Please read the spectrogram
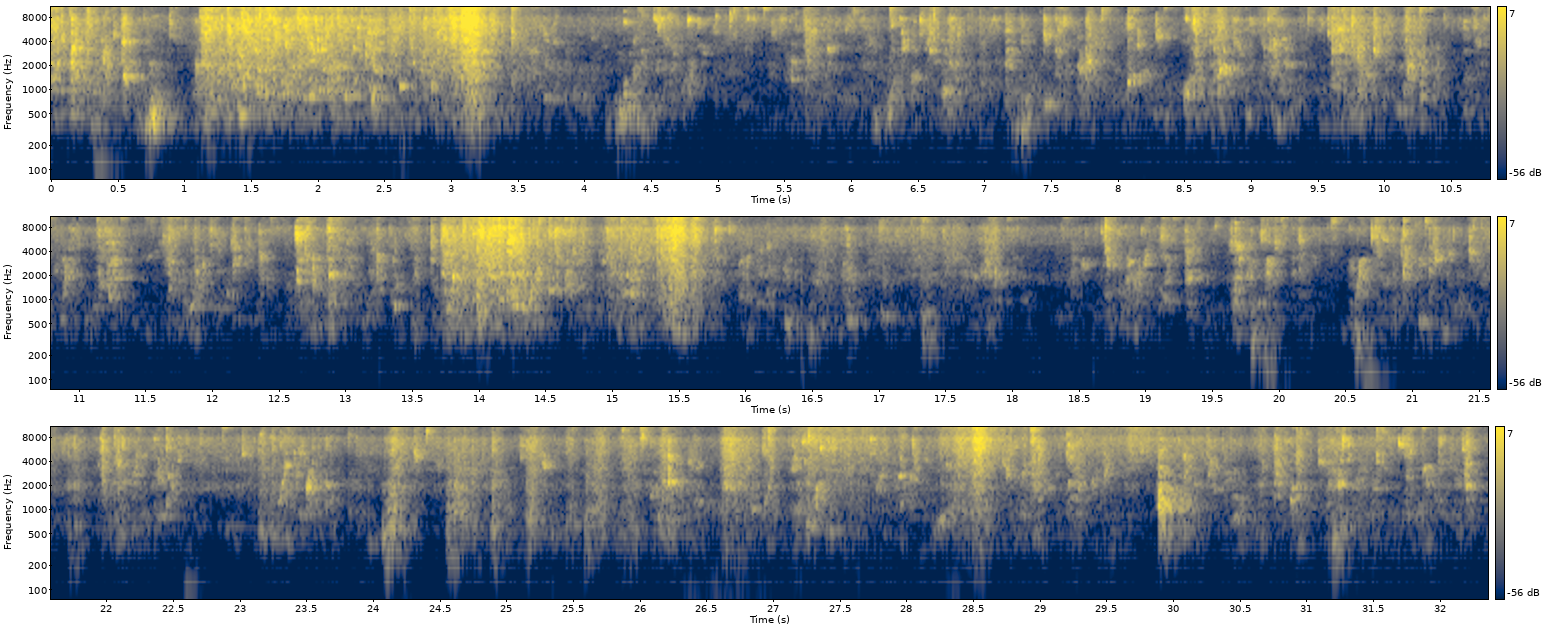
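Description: Water sloshing and splashing in a clogged toilet bowl as it is pumped by hand to clear the blockage. It comes in irregular strokes, with louder spells of splashing near the start and about halfway through.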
